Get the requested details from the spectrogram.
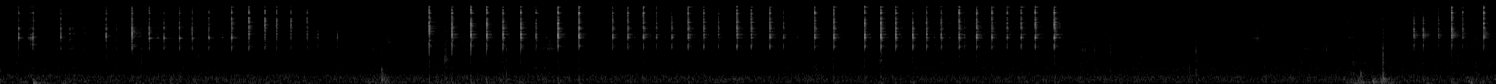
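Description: A small black steel binder clip held in a gloved hand has its wire handles rapidly worked with the fingers, producing bursts of sharp, bright, ratchet-like metal clicks. The dry, quick clicks come in fast runs, with a brief pause near four seconds and a longer quiet stretch before the clicking resumes at the end.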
